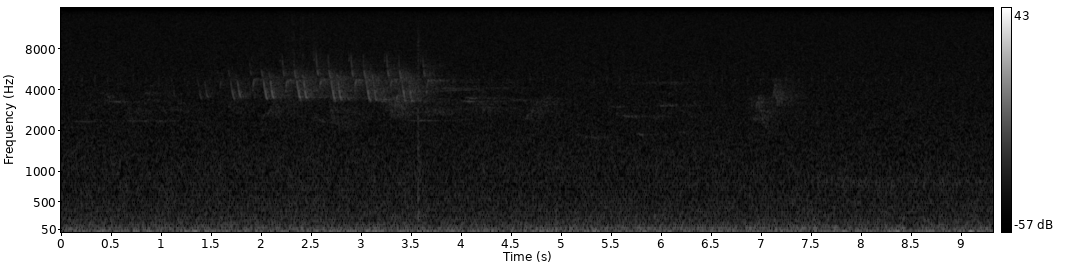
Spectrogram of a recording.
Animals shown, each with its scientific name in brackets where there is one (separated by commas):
Hermit Thrush (Catharus guttatus), Ovenbird (Seiurus aurocapilla), Red-eyed Vireo (Vireo olivaceus), Scarlet Tanager (Piranga olivacea)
